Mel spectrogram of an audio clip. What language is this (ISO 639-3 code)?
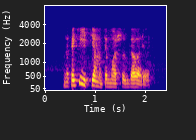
rus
